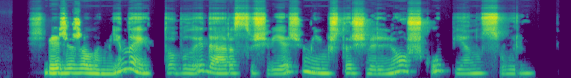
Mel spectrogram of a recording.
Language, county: Lithuanian, Vilnius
